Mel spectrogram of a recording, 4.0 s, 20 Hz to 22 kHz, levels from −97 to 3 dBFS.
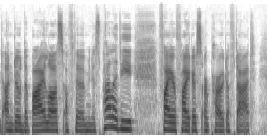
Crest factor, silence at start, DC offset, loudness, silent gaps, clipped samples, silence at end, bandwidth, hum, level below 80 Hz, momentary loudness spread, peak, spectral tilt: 18 dB; 0 s; under 0.1%; -26 LUFS; none; under 0.1%; 0 s; 16 kHz; none; -56 dBFS; 8 LU; -8 dBFS; -5 dB/octave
